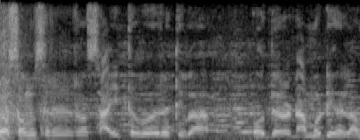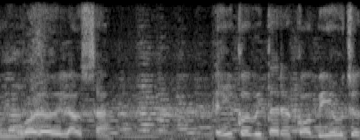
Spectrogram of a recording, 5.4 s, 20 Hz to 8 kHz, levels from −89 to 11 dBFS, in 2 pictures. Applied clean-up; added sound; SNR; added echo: none; none; none; none.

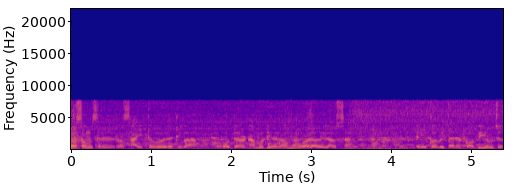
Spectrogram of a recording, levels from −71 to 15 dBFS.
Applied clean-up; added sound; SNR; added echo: none; Sink (filling or washing) / Water tap, faucet; 10 dB; none.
